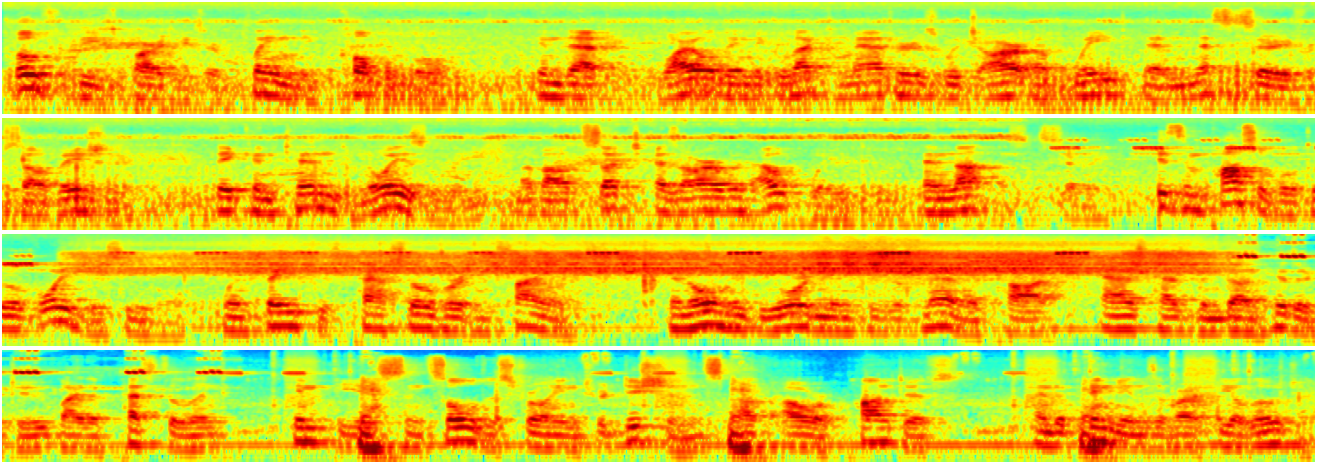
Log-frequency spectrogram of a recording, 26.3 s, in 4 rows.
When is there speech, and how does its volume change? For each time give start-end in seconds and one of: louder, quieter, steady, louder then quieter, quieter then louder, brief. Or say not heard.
0.0-26.2 steady.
